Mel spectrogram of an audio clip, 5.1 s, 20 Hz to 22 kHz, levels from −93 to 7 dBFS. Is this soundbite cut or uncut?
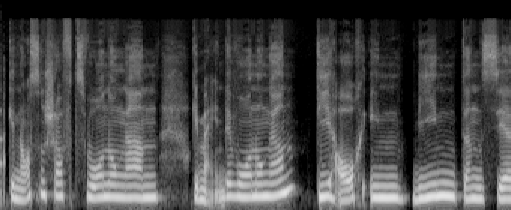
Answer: cut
